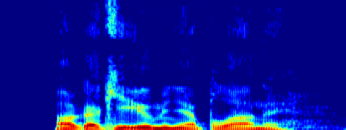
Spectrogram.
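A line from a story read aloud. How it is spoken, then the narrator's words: Sighing. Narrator (Russian): вздохнул Григорий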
